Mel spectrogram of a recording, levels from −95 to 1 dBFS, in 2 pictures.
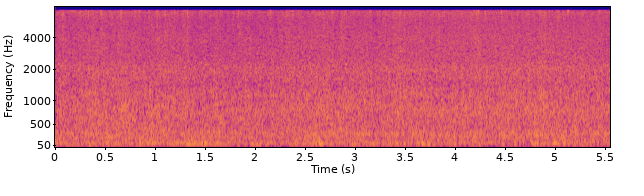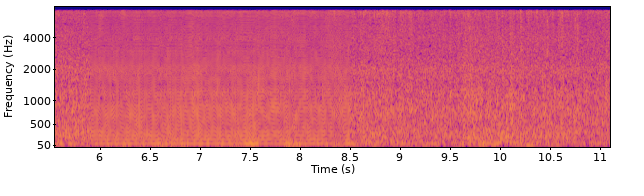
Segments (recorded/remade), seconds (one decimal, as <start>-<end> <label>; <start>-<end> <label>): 0.0-5.9 recorded; 5.9-8.5 remade; 8.5-11.1 recorded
